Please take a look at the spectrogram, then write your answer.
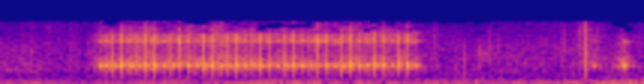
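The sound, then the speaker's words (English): A single long ring of a telephone bell heard through a phone line as a call is placed from an office desk phone to police headquarters, a steady buzzing trill lasting about a second and a half, followed by quiet and a couple of faint clicks. “I grabbed the phone on Ryan's desk and I called Hellman.”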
